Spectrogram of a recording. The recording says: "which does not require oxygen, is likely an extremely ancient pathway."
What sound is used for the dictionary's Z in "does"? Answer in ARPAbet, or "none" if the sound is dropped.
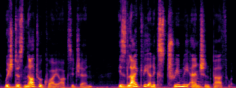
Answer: Z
